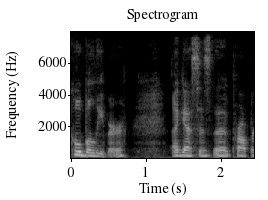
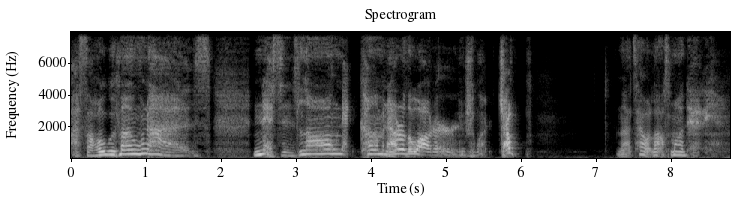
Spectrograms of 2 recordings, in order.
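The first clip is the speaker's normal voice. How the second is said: put-on Scottish accent, pitched up; 5 semitones higher, 4 dB louder than usual. Mocking people who swear they saw the monster, the speaker voices one: Scottish accent. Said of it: "but with like a Scottish accent".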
